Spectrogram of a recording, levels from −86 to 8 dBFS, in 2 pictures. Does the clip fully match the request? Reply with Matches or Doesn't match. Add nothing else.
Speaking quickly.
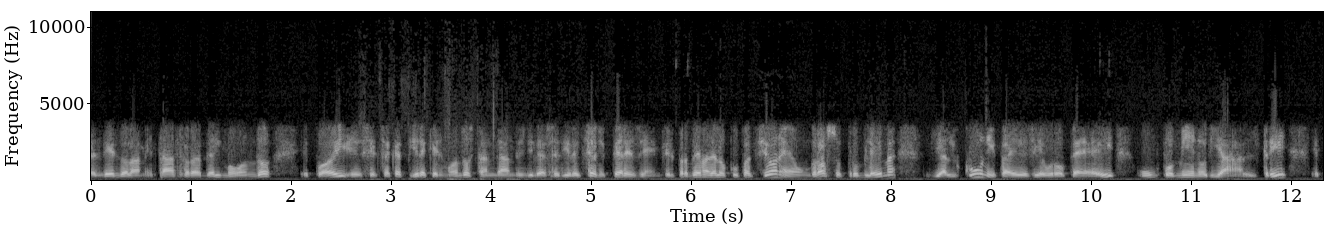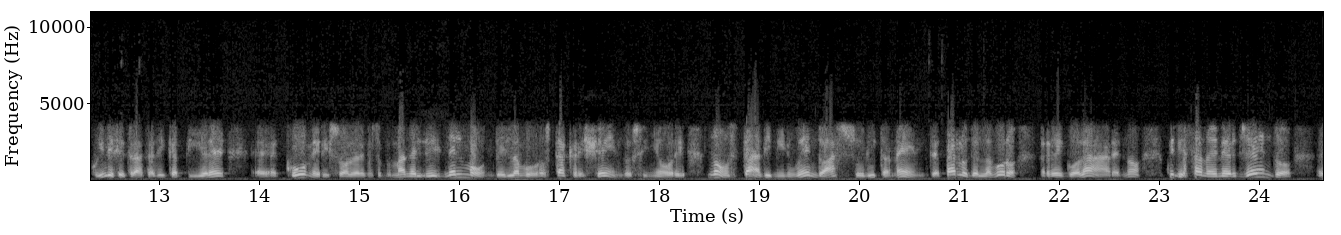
Doesn't match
